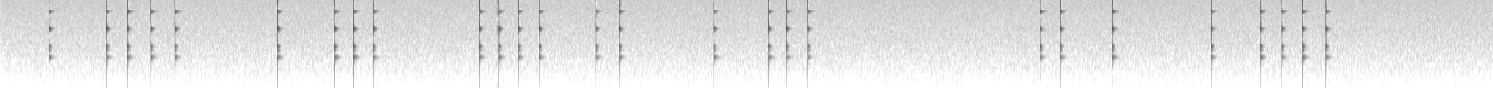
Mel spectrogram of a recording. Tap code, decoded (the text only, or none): DCRC FD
